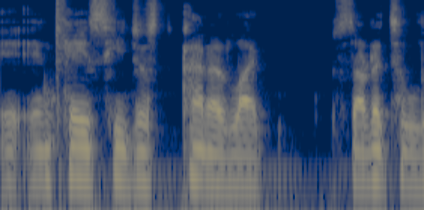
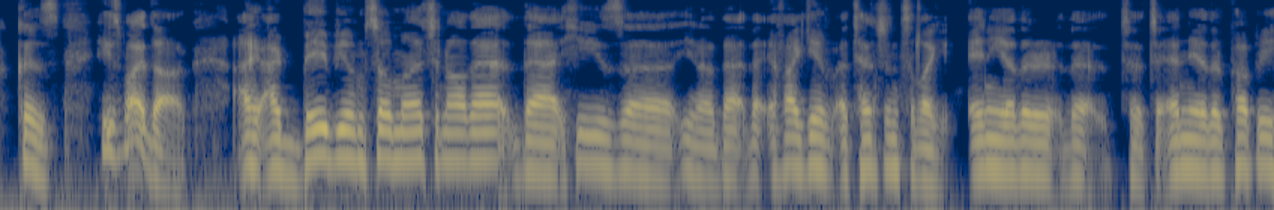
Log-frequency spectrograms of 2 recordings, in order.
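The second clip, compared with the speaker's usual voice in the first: usual speaking voice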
